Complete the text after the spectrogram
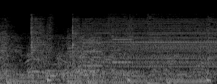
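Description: A doorbell buzzer is held down as someone rings at the door: a loud, steady electric buzzing drones on without a break for a couple of seconds, a harsh low hum with a faint pulsing pattern.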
